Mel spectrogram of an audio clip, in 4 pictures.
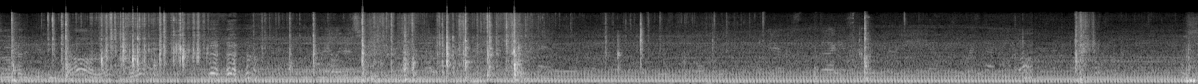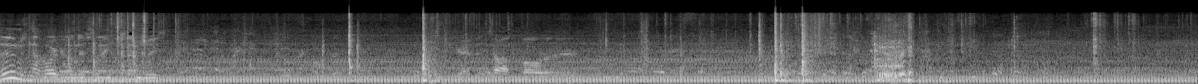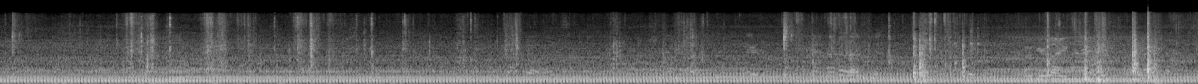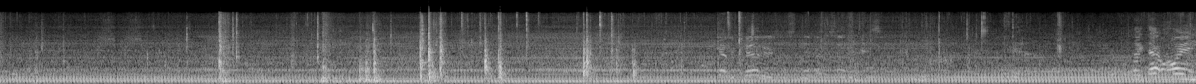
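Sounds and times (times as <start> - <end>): metal cracking and popping: 0.0 - 7.7, 19.4 - 29.4, 30.0 - 46.8
power unit engine running: 0.0 - 47.9.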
